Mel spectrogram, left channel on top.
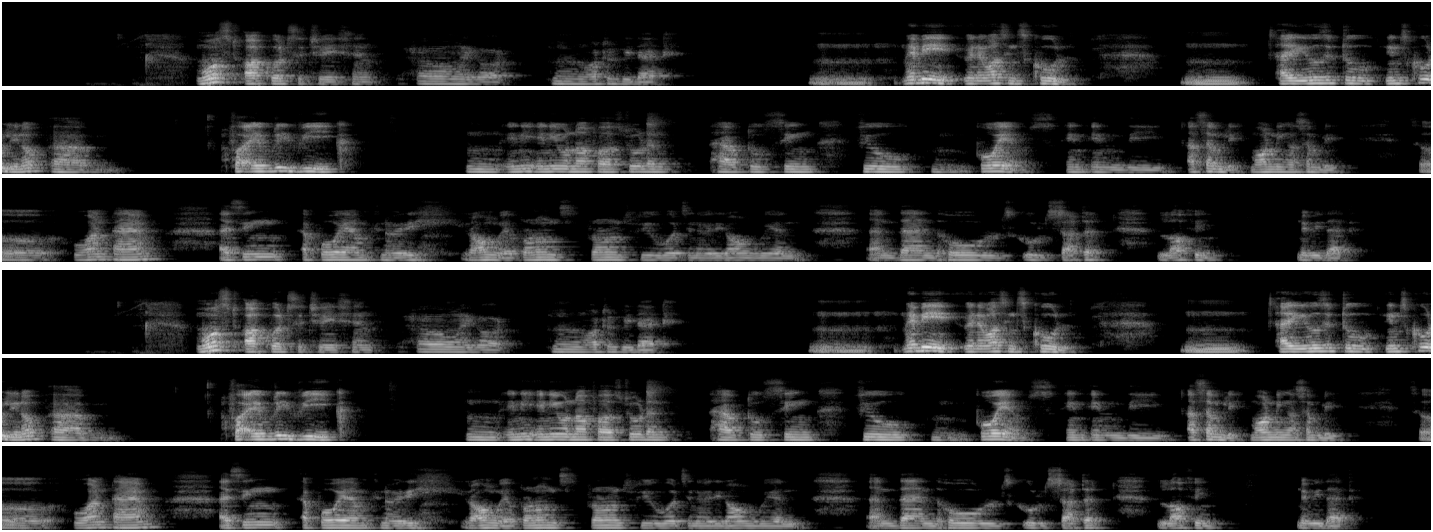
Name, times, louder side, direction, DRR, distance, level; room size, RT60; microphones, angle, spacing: voice 1, 1.4-3.7 4.1-5.1 5.5-6.7 8.1-11.5 11.8-12.4 12.7-15.5 16.5-17.8 18.9-21.0 21.4-27.6 28.5-40.7 41.5-42.1, right 2 dB, 25° right, 0 dB, 0.4 m, -25 dB
2.6 x 2.0 x 2.6 m, 0.40 s
head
